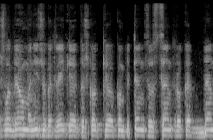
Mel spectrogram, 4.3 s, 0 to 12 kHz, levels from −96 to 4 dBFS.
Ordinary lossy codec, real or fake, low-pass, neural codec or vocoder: AAC, 32 kbps; real; 10.8 kHz; none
